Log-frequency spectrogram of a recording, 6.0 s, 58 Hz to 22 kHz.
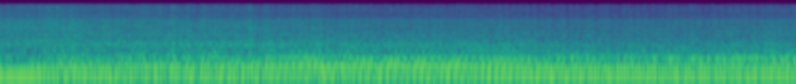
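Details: Cammed LS V8 in a G-body, after troubleshooting an injector stuck open: loud, even, choppy lope with no popping or misses; no flames, smoke or heavy gas smell, cleanest it has run; normal cammed idle.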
